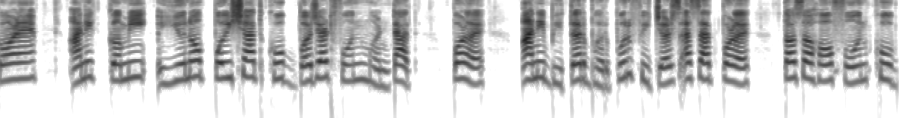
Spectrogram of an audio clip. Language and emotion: Goan Konkani, neutral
